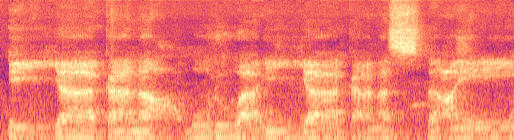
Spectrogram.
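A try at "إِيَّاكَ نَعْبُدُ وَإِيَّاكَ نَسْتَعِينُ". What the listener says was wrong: Wa iya lebih ditekan. Iya, i-nya.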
